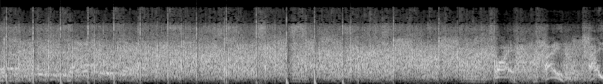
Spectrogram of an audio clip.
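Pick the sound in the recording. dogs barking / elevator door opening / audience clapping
audience clapping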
